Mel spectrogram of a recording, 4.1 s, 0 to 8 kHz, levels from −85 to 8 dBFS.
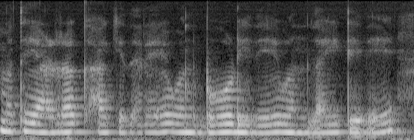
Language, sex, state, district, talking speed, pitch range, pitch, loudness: Kannada, female, Karnataka, Koppal, 145 wpm, 170-180 Hz, 175 Hz, -15 LUFS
